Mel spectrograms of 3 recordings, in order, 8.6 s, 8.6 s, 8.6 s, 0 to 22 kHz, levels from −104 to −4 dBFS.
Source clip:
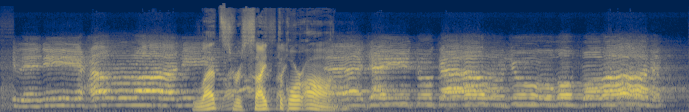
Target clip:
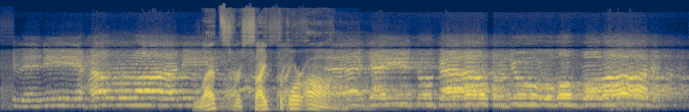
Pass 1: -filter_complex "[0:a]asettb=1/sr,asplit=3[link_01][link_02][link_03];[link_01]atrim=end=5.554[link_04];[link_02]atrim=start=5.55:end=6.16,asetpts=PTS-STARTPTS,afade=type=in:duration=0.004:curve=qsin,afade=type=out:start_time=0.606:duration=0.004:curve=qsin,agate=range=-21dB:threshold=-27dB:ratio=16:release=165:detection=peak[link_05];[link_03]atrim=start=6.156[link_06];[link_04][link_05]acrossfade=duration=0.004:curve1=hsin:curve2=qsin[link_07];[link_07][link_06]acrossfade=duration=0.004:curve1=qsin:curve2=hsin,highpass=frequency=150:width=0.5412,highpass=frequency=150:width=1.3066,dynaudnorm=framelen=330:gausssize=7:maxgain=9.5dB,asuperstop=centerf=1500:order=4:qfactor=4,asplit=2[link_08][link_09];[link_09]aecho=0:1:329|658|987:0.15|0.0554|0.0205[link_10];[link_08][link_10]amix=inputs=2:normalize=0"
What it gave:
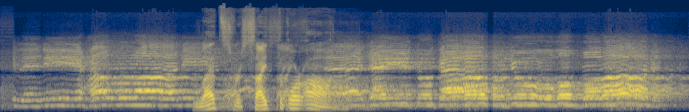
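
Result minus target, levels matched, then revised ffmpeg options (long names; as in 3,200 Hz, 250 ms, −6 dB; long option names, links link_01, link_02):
2,000 Hz band −3.5 dB
-filter_complex "[0:a]asettb=1/sr,asplit=3[link_01][link_02][link_03];[link_01]atrim=end=5.554[link_04];[link_02]atrim=start=5.55:end=6.16,asetpts=PTS-STARTPTS,afade=type=in:duration=0.004:curve=qsin,afade=type=out:start_time=0.606:duration=0.004:curve=qsin,agate=range=-21dB:threshold=-27dB:ratio=16:release=165:detection=peak[link_05];[link_03]atrim=start=6.156[link_06];[link_04][link_05]acrossfade=duration=0.004:curve1=hsin:curve2=qsin[link_07];[link_07][link_06]acrossfade=duration=0.004:curve1=qsin:curve2=hsin,highpass=frequency=150:width=0.5412,highpass=frequency=150:width=1.3066,dynaudnorm=framelen=330:gausssize=7:maxgain=9.5dB,asuperstop=centerf=3800:order=4:qfactor=4,asplit=2[link_08][link_09];[link_09]aecho=0:1:329|658|987:0.15|0.0554|0.0205[link_10];[link_08][link_10]amix=inputs=2:normalize=0"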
